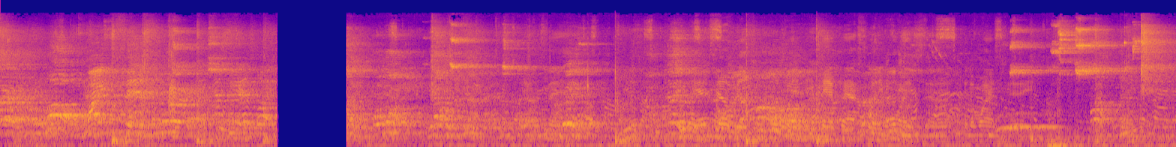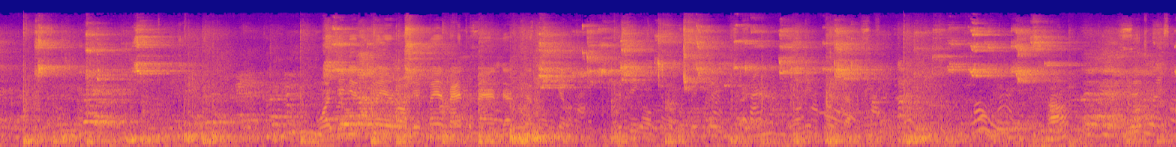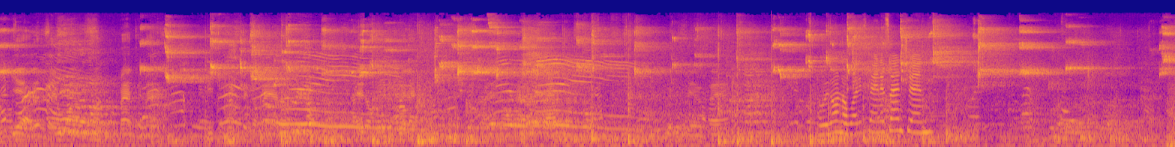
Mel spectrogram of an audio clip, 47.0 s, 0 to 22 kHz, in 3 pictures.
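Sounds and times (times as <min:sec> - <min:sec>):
voices: 0:20.0 - 0:45.8.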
